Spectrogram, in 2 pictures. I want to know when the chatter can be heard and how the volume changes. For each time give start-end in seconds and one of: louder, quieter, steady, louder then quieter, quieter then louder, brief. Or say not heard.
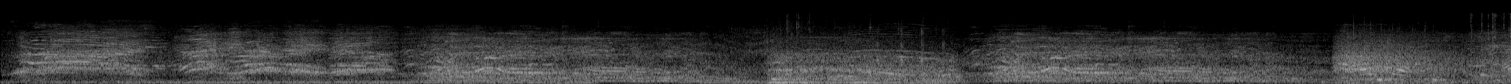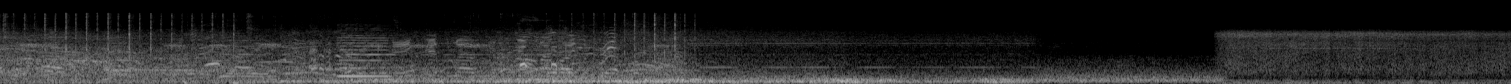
0.1-22.1 steady.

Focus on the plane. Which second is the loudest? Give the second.
22 s.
